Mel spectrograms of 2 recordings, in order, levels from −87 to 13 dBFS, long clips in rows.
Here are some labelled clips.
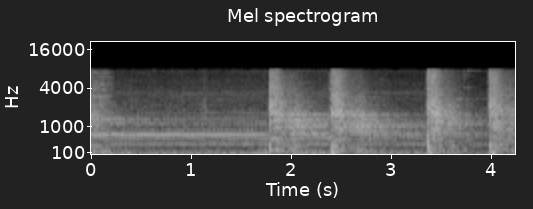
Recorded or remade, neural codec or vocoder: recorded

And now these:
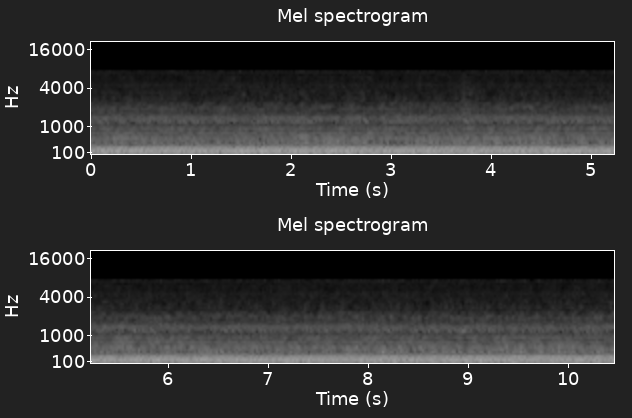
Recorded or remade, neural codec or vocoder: remade, vocoder, HiFi-GAN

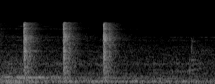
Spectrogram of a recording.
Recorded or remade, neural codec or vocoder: recorded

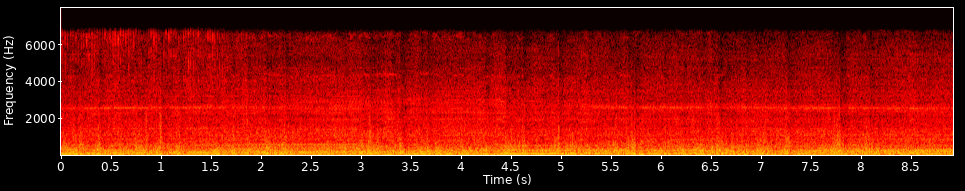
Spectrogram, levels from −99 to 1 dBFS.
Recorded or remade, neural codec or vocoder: recorded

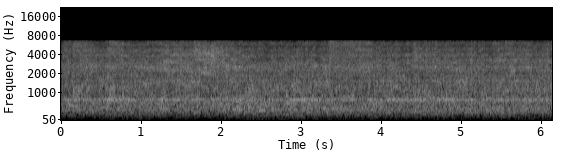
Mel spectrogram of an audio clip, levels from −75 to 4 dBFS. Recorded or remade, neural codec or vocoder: remade, codec, HILCodec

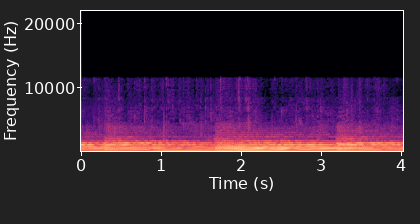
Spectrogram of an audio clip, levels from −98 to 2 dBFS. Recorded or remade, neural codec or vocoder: recorded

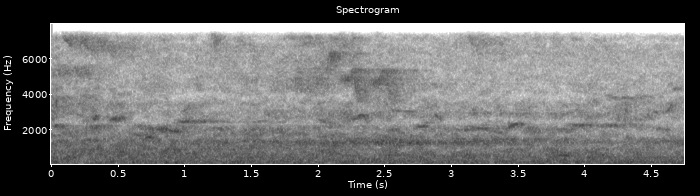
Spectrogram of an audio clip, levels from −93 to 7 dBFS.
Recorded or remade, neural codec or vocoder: recorded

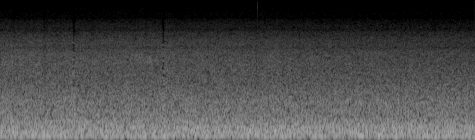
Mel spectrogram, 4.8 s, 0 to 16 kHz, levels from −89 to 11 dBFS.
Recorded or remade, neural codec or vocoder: recorded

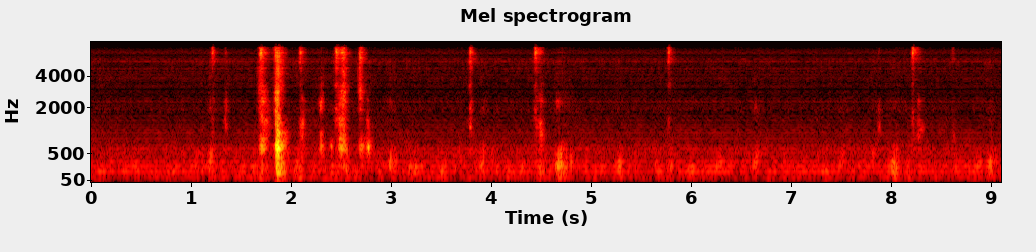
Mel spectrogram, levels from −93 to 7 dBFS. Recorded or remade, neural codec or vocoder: remade, vocoder, HiFi-GAN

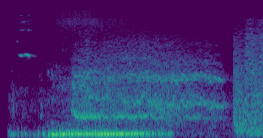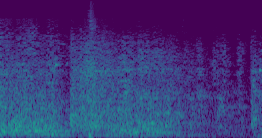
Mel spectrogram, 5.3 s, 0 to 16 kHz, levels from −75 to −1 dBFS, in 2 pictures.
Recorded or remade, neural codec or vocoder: recorded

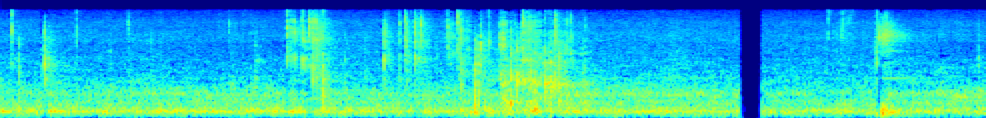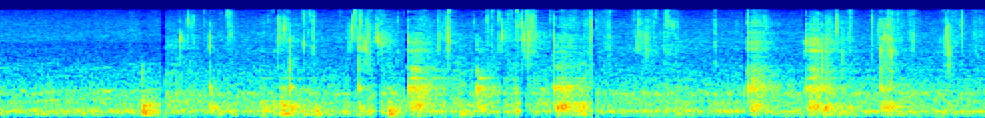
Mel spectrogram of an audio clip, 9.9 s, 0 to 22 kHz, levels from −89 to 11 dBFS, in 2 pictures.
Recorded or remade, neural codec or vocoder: recorded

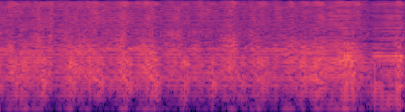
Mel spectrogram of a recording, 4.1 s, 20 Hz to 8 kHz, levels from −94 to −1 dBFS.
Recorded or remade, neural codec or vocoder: remade, vocoder, HiFi-GAN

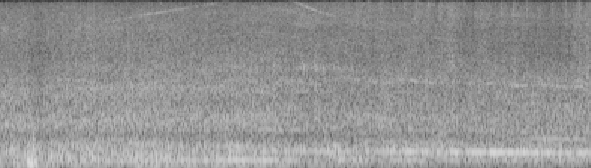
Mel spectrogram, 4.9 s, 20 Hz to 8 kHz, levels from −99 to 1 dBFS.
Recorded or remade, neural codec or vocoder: recorded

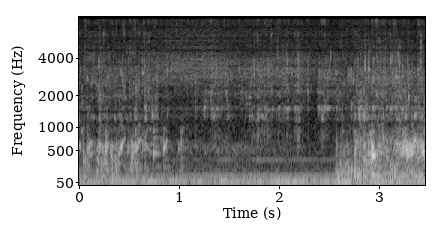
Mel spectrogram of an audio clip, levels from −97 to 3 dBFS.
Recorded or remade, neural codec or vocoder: recorded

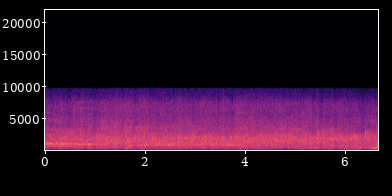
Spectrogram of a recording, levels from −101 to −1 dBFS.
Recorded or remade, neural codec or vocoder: remade, autoencoder, DAC-VAE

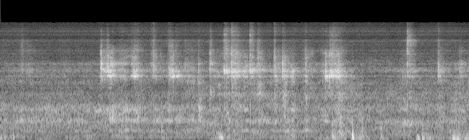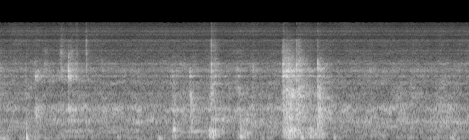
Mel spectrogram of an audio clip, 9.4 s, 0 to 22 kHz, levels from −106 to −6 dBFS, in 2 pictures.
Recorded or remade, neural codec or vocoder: remade, codec, SNAC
